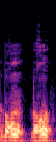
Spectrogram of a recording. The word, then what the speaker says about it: Brongniart: Pas Bro. Ça s'écrit Bron, mais ça se dit Bro. Ah. Brognard, c'est le nom de l'architecte.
